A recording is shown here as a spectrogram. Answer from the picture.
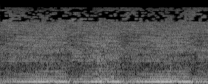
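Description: A steady electric buzzing hum with a hiss over it, slightly pulsing: the sound effect of a closing production-company logo.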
